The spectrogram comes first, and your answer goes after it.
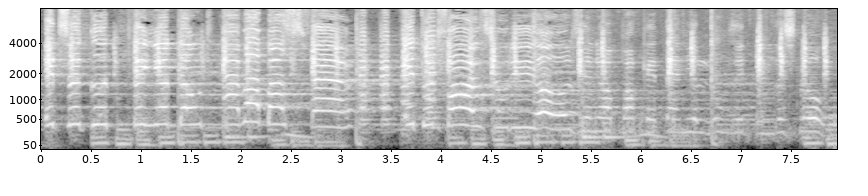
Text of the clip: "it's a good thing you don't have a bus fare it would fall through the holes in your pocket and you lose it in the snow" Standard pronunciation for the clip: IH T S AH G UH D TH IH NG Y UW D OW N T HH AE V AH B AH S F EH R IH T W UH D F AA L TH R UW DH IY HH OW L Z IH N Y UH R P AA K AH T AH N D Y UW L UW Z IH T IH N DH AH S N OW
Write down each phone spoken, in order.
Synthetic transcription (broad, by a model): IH T S AH G UH D TH IH NG Y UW D OW N T HH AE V AH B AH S F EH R IH T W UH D F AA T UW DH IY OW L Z IH N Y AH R P AA K AH T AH N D Y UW L UW Z IH T IH N DH AH S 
